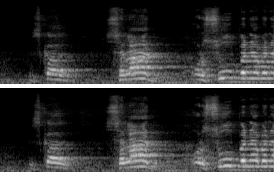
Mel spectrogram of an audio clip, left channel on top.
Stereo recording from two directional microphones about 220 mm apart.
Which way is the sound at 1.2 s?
Centre (ahead or behind).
